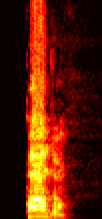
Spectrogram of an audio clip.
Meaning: inflection of pendre: 1. first-person plural present indicative 2. first-person plural imperative
- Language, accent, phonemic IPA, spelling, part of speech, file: French, Canada, /pɑ̃.dɔ̃/, pendons, verb, LL-Q150 (fra)-pendons.wav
